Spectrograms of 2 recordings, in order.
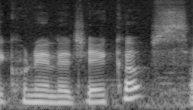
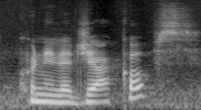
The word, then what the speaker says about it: Cornelia Jacobs: But I usually say Cornelia Jacobs. – Okay. – But I've always also heard Cornelia Jacobs. – Oh. – And I like that too. – It's so international, the mispronunciation.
